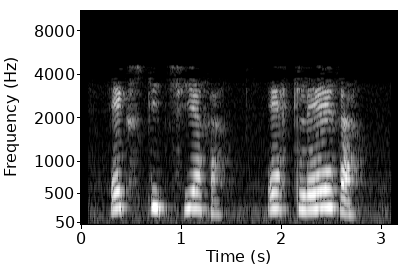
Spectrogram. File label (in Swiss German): "expliziere", alsace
